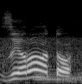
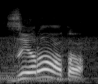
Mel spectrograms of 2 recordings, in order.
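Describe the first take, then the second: Both takes have the same delivery.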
